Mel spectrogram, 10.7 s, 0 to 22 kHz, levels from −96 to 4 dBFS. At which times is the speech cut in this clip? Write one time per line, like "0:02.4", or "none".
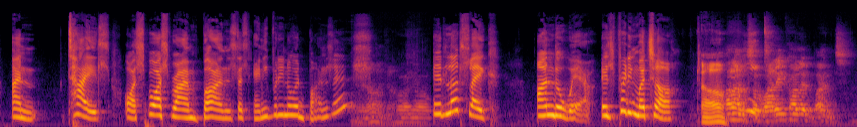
none

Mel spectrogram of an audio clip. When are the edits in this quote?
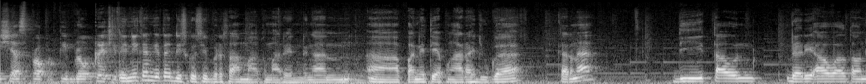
0:01.2
0:05.5

